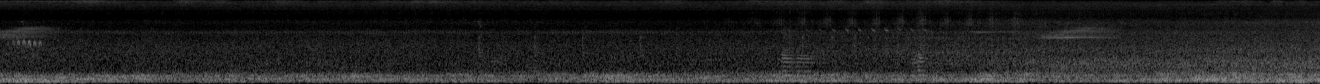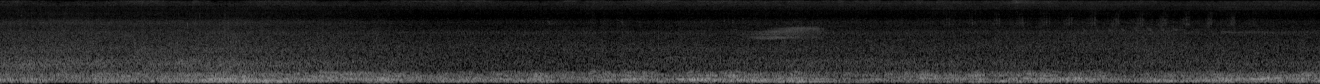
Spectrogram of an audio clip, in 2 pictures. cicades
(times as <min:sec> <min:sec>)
0:08.1 0:16.4, 0:19.5 0:26.4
